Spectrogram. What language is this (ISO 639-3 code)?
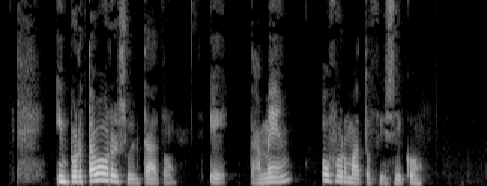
glg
